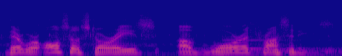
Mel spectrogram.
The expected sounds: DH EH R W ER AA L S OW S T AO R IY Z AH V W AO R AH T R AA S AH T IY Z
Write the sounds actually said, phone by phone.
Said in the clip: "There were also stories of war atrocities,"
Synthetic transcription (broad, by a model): DH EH R W ER AA L S OW S T AO R IY Z AH V W AO R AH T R AA S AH T IY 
